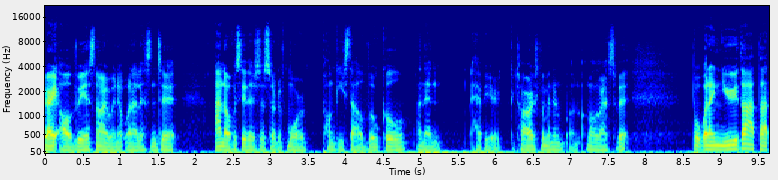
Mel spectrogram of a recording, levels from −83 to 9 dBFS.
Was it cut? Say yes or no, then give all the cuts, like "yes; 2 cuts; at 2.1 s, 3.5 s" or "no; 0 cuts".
no; 0 cuts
